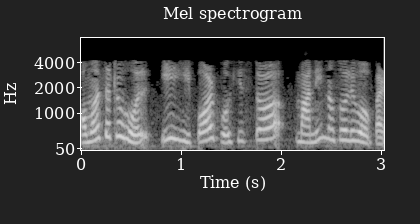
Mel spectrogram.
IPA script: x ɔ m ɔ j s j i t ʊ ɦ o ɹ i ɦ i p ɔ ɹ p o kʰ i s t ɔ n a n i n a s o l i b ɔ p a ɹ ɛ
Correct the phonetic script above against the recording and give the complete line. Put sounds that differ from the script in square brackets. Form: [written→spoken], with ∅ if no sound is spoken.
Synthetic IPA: x ɔ m ɔ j s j [i→a] t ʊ ɦ o [ɹ→l] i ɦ i p ɔ ɹ p o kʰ i s t ɔ [n→m] a n i n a s o l i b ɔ p a ɹ ɛ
